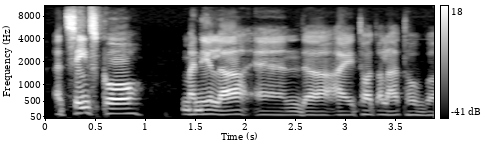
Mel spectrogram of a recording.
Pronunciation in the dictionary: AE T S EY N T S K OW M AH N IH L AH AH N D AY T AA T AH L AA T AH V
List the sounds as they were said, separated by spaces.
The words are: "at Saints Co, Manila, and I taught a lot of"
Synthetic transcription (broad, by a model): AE T S EY N T S K OW M AH N IH L AH AH N D AY T AA T AH L AA T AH V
